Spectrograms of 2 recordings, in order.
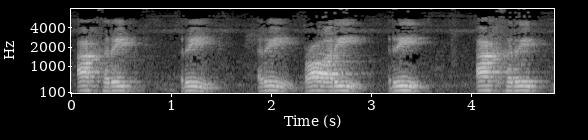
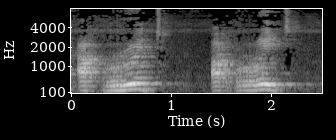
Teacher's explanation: ra di sini muraqqaqah dikarenakan kasrah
